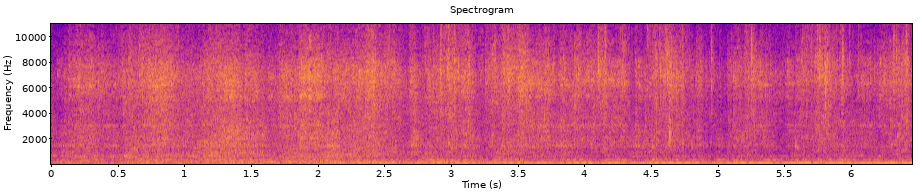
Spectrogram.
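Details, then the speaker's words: Maytag E2L wringer washer, just fitted with a new motor cord: steady low motor hum with loose rhythmic churning about twice a second while the agitator runs; mechanism noise, owner thinks it needs fresh oil or grease. "getting a little bit of noise from the mechanism I'd like to put some fresh oil or grease in it but I'm not sure how to go about putting the grease"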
